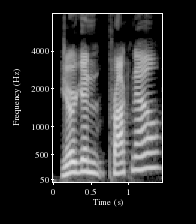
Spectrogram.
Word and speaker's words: Jürgen Prochnow: It's even got I don't know, Jürgen Prochnow?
